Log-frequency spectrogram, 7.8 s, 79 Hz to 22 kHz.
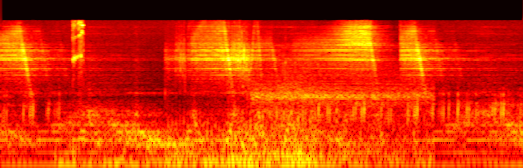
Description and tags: a combination of samples make up this 2-bar ambient loop: some pitched
up clicks made the chirps, the background pad-like feel is created with
Native Instruments Reaktor and Adobe Audition; the panning rhythmic sound near the end of the loop was made with Ableton Live
2-bars, ambient, bleep, industrial, loop, pad, processed, rhythmic, sound-design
